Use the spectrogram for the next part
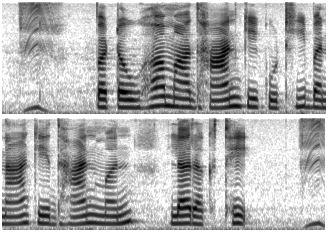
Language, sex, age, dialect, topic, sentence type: Chhattisgarhi, female, 18-24, Central, agriculture, statement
